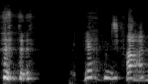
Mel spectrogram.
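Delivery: slow, high mimicry, stretched out; mock character echo. Co-host mimicking Dee Dee's question, slow high mockery.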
